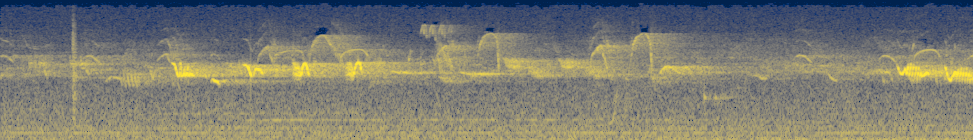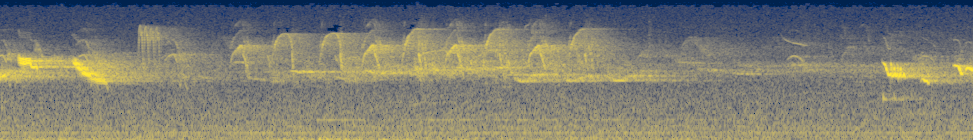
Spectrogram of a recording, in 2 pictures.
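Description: Faint chirping and twittering of small birds, in several short bursts of quick notes that rise and fall in pitch.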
